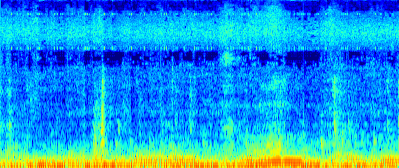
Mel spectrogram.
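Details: Modified drag-built Audi TT with a big turbo, grabby clutch and no power steering, driving: a heavy, loud low exhaust rumble with dull bangs and clunks, the oversized exhaust knocking against the body; a driveline mount was also suspected.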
